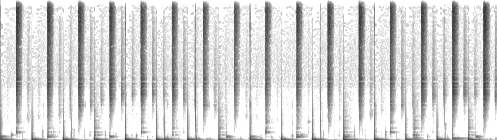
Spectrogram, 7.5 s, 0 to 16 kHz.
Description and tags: MIDI/OSC lines generated with Pure-Data and then rendered it in Muse-sequencer using Deicsonze and ZynAddSubFX synths.
loop, modern, ambient, elektro, electronika, electro, techno, electronic, synth, bpm-128, music, new, 4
